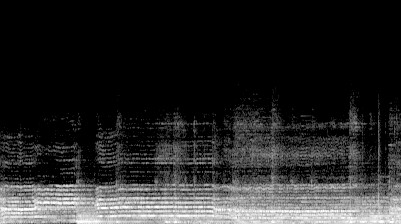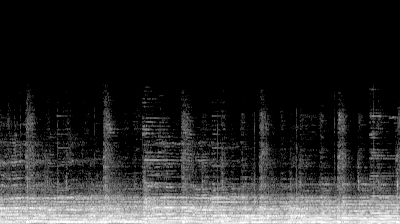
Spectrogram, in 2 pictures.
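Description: A man singing a song into a microphone over keyboard accompaniment. He holds one long note through the first four seconds, then moves on through changing notes.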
